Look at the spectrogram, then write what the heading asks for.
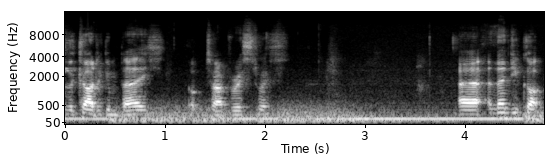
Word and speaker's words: Aberystwyth: How is that pronounced anyway? Well, Aberystwyth.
